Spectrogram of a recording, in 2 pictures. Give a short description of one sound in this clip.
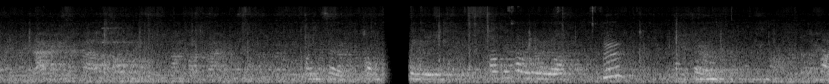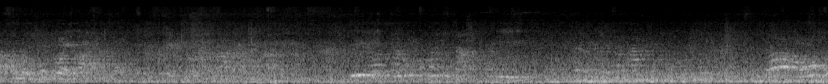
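Stroller wheels rattle over a hard floor.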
